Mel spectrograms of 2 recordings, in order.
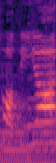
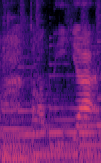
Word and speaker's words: tortilla: is the flour tortilla You read it is 'tor-tia', not 'tor-ti-la' I don't know if there is anyone like me I couldn't pronounce it so I just say 'tor-ti-ya' 'ques-sadi-ya' But no!! It is actually 'tor-tia' 'quesa-dia' 'burrito' ~ They grow a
